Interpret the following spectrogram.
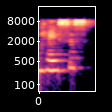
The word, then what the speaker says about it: cases: So in some cases, yes. Pay attention that this pronunciation, cases, cases. We don't say cases, okay? The sound is not Z, it is S, the sound of S, case, base, house, mouse.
